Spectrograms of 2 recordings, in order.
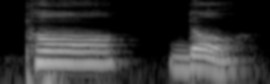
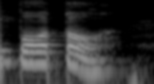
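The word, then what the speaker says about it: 포도: Next, podo. Podo. Sir, bakit hindi poto? Kasi nasa second syllable siya, kaya letter D.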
